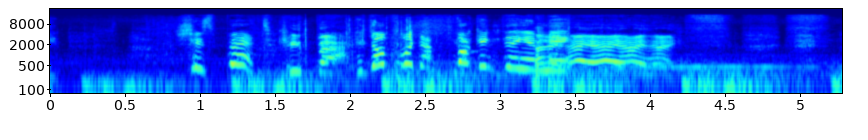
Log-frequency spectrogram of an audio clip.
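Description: A man shouts and laughs mockingly.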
